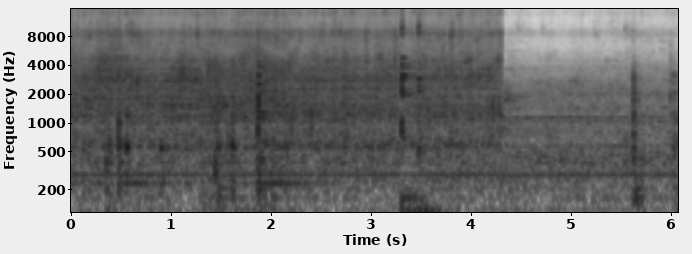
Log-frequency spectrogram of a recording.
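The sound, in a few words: stirring ginger garlic paste into frying masala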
